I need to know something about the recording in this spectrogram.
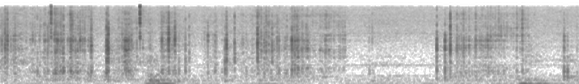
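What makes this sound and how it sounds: Long natural nails scratch up and down the ribbed face of a small rectangular corrugated cardboard box held in both hands. The result is a quiet run of dry, bright, crackly scraping strokes in uneven bursts, with a few sharper peaks standing out.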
